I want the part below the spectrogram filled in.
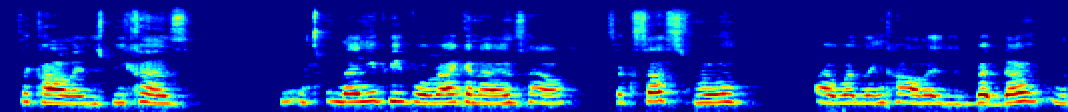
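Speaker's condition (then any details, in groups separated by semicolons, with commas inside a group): Cerebral palsy; uses wheelchair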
